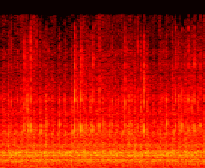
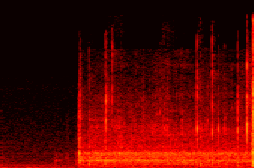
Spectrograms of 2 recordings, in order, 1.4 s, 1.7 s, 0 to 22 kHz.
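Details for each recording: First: Krasnogorsk-3 clockwork film camera running, steady high whirring ending in a sharp ratcheting burst; suspected film tearing, lost loop or jam, not confirmed. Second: Krasnogorsk-3 movie camera freshly loaded with film, lid closed, speed set to 8 frames per second: a click, then a light, even whirr with fine rapid ticking. Normal film transport running.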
